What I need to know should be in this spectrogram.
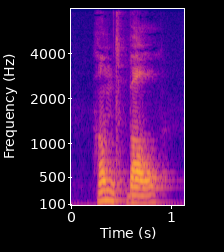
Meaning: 1. handball (European handball) 2. a handball used in European handball
- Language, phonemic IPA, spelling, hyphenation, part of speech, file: Dutch, /ˈɦɑnt.bɑl/, handbal, hand‧bal, noun, Nl-handbal.ogg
